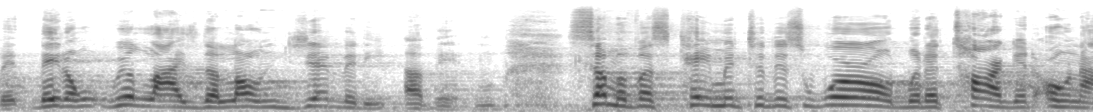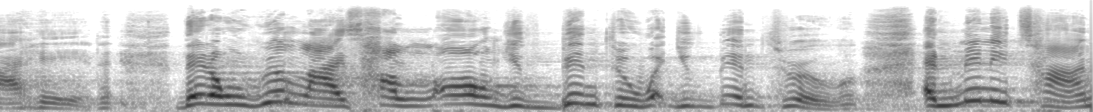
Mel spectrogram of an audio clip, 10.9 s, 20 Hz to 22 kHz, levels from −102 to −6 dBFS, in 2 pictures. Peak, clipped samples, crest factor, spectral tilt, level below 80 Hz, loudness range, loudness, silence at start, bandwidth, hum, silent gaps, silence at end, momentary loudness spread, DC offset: -16 dBFS; under 0.1%; 22 dB; -4 dB/octave; -72 dBFS; 5 LU; -36 LUFS; 0 s; 16 kHz; none; none; 0 s; 14 LU; under 0.1%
